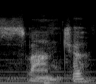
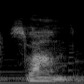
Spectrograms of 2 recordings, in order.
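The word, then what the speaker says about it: sláinte: It is said as slancher slanter.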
